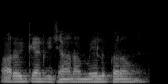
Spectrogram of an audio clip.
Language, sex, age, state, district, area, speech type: Telugu, male, 45-60, Telangana, Nalgonda, rural, spontaneous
